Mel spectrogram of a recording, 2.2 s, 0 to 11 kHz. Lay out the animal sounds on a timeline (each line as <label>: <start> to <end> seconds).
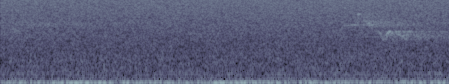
Red-eyed Vireo (Vireo olivaceus): 1.6 to 2.2 seconds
